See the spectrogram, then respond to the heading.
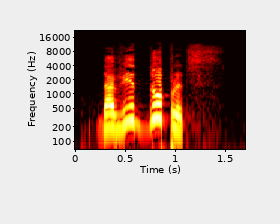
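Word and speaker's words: David du Plessis: Como é que fala? Davi Duplitz.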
